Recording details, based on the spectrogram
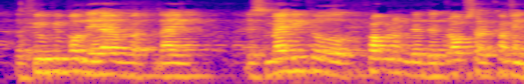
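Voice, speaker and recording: The speech moves at a moderate pace. Audible room echo and noticeable background noise fill the recording. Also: man. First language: Urdu or Punjabi. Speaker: imam teaching Islamic rulings. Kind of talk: religious lecture. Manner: halting, repetitive non-native English.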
